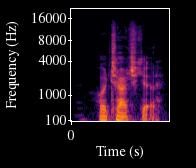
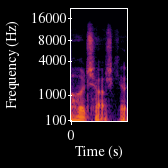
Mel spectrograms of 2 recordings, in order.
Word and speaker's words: Hochachka: Hochachka, Gail Hochachka, that's right, from the ACIT program, which is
